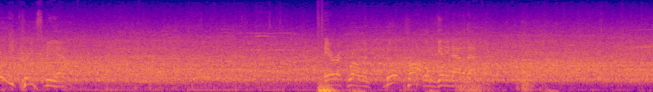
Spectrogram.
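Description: A large crowd roars and murmurs steadily in a big arena.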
